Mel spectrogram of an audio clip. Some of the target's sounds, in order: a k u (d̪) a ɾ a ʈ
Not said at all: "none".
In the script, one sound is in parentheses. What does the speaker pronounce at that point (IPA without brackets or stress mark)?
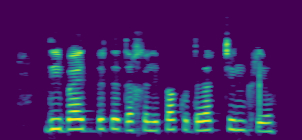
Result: d̪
